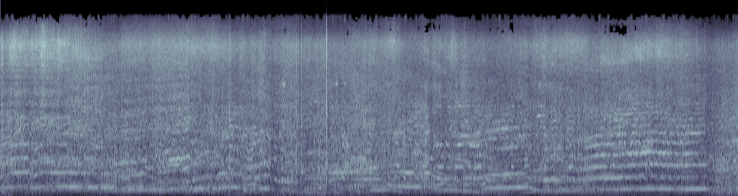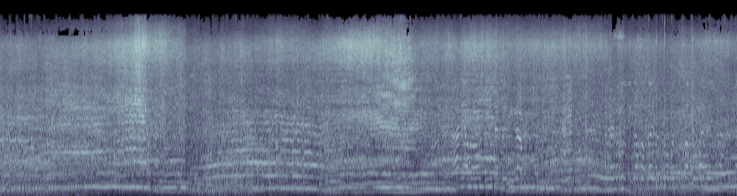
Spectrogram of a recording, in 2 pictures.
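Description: Many car engines roar and rev hard, rising and falling in pitch.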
